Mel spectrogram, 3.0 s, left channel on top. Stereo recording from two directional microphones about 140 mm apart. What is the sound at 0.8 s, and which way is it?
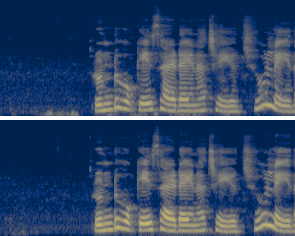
Speech, 20° right (ahead or behind).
